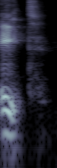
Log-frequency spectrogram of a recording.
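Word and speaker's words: ætt: So and it's pronounced 8.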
